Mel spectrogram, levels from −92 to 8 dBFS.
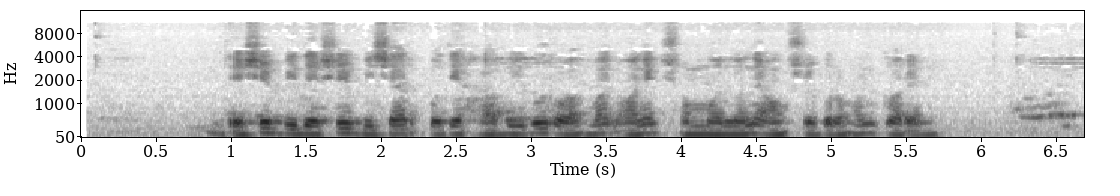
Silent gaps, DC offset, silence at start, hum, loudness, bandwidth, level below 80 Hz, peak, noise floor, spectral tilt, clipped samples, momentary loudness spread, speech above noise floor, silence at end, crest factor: none; under 0.1%; 0.85 s; none; -20 LUFS; 11.5 kHz; -52 dBFS; -4 dBFS; -53 dBFS; -6.5 dB/octave; under 0.1%; 10 LU; 33 dB; 0.05 s; 16 dB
